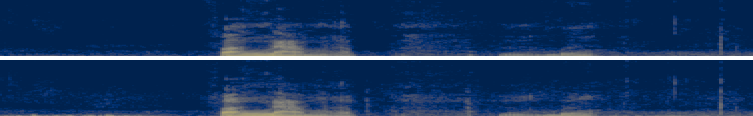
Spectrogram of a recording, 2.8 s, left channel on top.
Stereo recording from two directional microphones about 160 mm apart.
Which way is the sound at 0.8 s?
15° left (ahead or behind).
